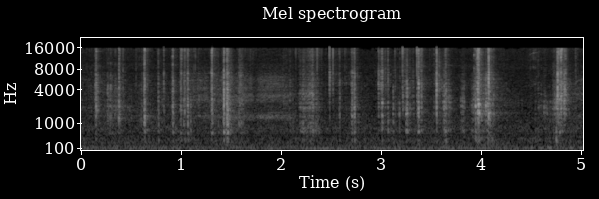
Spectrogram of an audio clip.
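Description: Scissors cutting through a sheet of grip tape: a run of small, irregular snips and crackles, a few louder near the end.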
